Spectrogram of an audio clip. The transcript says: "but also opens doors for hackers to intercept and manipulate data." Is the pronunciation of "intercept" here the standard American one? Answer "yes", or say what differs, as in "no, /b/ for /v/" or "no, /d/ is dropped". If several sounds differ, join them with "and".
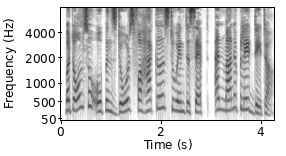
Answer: yes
